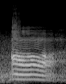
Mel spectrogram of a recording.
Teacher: जिस स्वर के उच्चारण में मुख सबसे अधिक खुलता है अर्थात पूरा खुलता है उसे विवत स्वर कहते हैं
